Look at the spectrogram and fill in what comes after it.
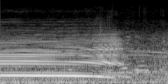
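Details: Sahiwal bull calf, five to six months old, at a Kurigram cattle market on 22 April 2025, gives one sustained level moo that bends downward and fades, with a low crowd murmur behind.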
